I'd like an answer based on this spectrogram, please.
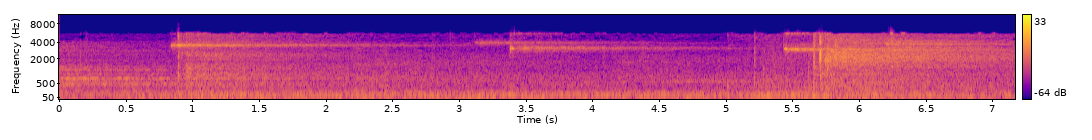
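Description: Badminton rackets striking a shuttlecock during a rally: a sharp hit about a second in and a louder one near the end, over the steady noise of a large court hall.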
